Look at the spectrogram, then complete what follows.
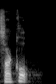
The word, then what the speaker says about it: CIRCL: It's mostly written and maintained by those crazy kids at Circle, and that is pronounced Circle, CIRCL.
